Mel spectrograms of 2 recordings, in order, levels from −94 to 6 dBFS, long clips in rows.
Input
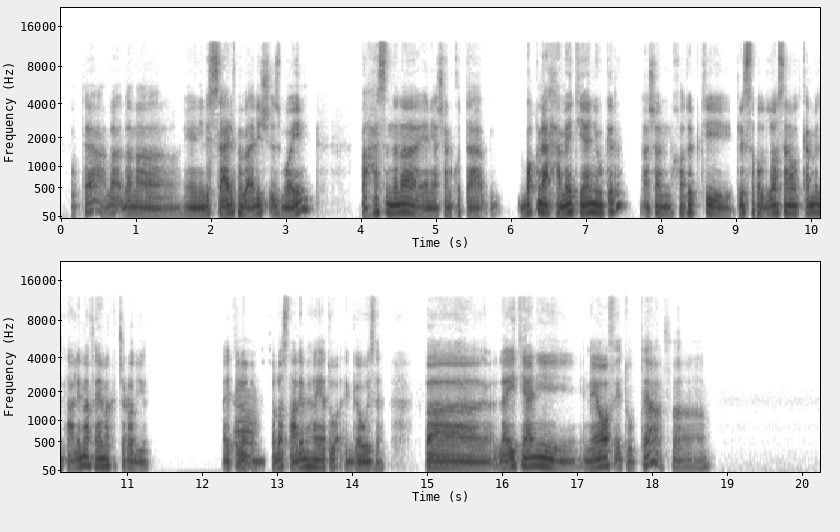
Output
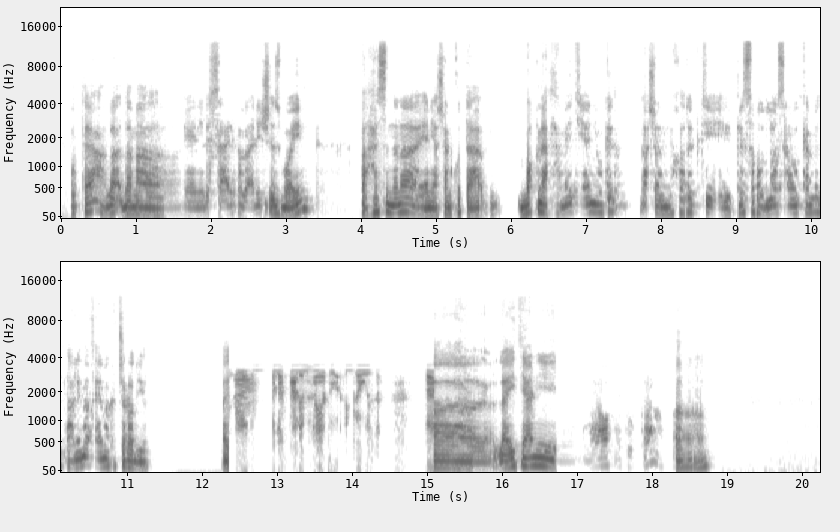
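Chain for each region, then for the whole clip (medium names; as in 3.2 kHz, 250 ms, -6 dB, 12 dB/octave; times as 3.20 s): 1.37–2.71 s: three-band isolator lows -16 dB, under 350 Hz, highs -16 dB, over 3.2 kHz + comb 4.8 ms, depth 58% + compression 3:1, threshold -37 dBFS
4.04–4.86 s: treble shelf 9.9 kHz +3 dB + compression 2:1, threshold -25 dBFS + careless resampling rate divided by 2×, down none, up filtered
6.47–10.78 s: comb 3.7 ms, depth 50% + compression 5:1, threshold -27 dBFS + cancelling through-zero flanger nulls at 1.1 Hz, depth 5.6 ms
12.34–15.09 s: high-pass 1.2 kHz + frequency inversion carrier 3.3 kHz
15.60–16.03 s: high-pass 160 Hz + band-stop 860 Hz, Q 10
16.71–18.32 s: cascade formant filter a + touch-sensitive flanger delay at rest 5.6 ms, full sweep at -28 dBFS
whole clip: reverb removal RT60 1.2 s; compression, threshold -26 dBFS; trim -6.5 dB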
